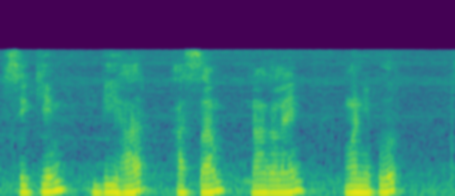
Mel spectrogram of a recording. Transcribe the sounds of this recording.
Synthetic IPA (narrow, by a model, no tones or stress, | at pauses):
sikim | biɦaɾ | asam | naɡlajn | mʌnipuɾ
